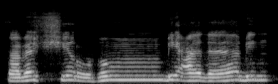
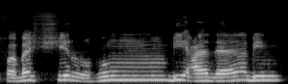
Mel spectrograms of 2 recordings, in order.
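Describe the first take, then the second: No difference in how they are said.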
